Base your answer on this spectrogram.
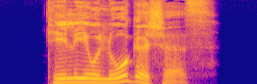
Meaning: strong/mixed nominative/accusative neuter singular of teleologisch
- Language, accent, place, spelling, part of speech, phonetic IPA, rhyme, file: German, Germany, Berlin, teleologisches, adjective, [teleoˈloːɡɪʃəs], -oːɡɪʃəs, De-teleologisches.ogg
